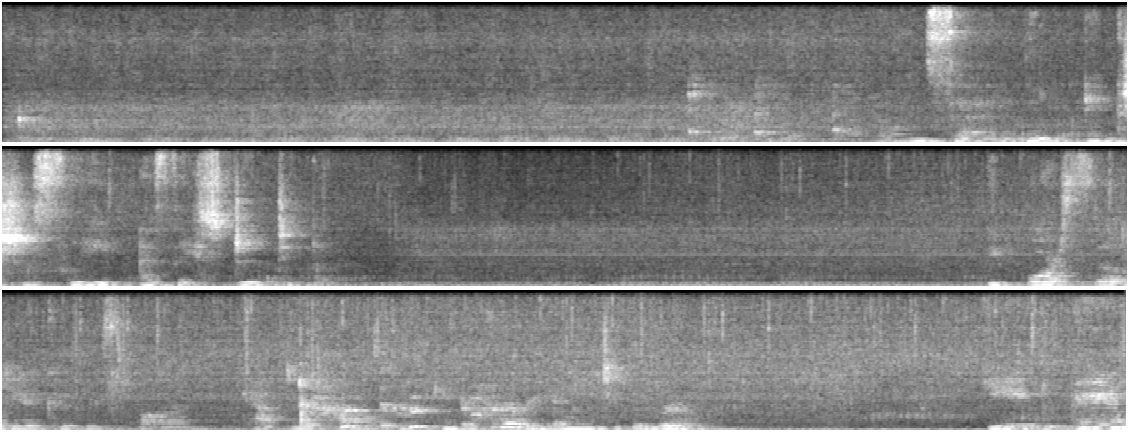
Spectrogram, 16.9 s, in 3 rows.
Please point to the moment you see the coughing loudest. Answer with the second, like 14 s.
13 s.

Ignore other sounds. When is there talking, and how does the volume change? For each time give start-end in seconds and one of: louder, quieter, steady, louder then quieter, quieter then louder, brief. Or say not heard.
4.3-7.2 brief
10.6-14.9 quieter then louder
16.1-16.8 brief.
